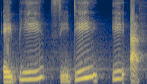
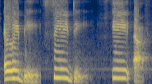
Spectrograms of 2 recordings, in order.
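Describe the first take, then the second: First: Stress falls on the second letter of each pair. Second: Stress falls on the first letter of each pair. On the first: "flip the accent so they can practice accenting the second syllable" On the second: "accenting the first syllable"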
